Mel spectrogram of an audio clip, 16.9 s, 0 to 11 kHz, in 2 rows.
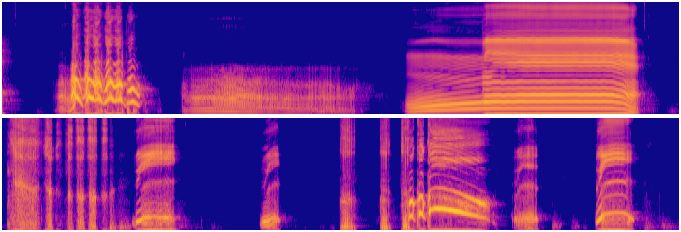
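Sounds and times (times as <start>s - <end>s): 
person imitating a pig squealing and grunting: 0.7s - 4.4s, 5.0s - 10.8s, 11.7s - 12.0s, 12.7s - 15.3s, 15.9s - 16.6s.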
